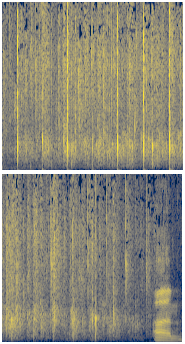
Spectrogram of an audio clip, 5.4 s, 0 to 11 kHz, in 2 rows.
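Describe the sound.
A crowd applauds steadily for several seconds in honour of Rene Vallanwith after a resolution is read on May 7th, 2026, with sharp individual claps standing out from the dense patter, before a voice briefly begins speaking at the end.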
